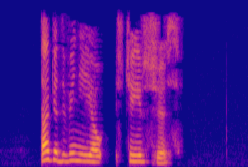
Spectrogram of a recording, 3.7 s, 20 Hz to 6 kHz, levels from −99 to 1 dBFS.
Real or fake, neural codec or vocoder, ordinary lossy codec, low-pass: real; none; AAC, 24 kbps; 5.4 kHz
